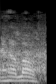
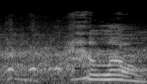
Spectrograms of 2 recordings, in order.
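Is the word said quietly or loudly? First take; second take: loudly; quietly. First: The word is shouted loudly. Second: The word is said at a normal, quiet level.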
